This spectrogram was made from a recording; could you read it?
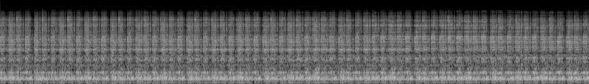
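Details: Columbia Graphophone AH after a motor service in which both dry springs, with grease dried to powder, were cleaned and re-lubricated, running with no record: even, rapid gear whir with a steady tick about four times a second and no hitching. The spring motor runs normally.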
